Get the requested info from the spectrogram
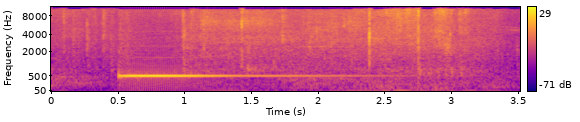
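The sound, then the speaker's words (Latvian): A single steady electronic bell tone, a parliamentary voting bell rung before a vote on a bill, rings out abruptly. It is loud at first and then slowly fades as it sustains for about three seconds over faint background noise. “Paldies, lūdzu zvanu.”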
